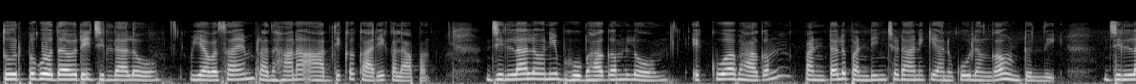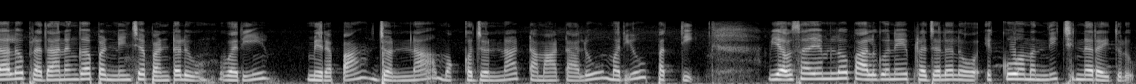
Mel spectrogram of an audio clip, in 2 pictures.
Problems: background conversations at intervals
